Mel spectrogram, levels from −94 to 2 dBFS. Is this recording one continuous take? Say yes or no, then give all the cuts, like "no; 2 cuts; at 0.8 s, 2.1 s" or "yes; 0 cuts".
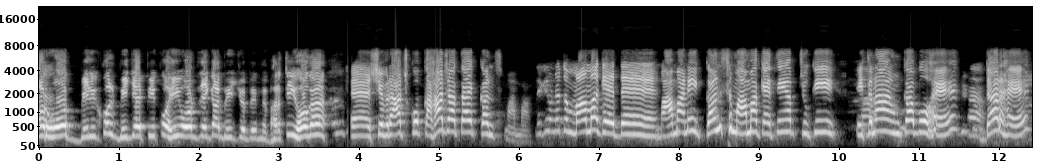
no; 1 cut; at 3.7 s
